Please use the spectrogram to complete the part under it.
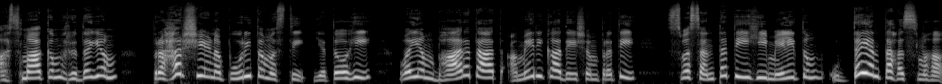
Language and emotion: Sanskrit, happy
